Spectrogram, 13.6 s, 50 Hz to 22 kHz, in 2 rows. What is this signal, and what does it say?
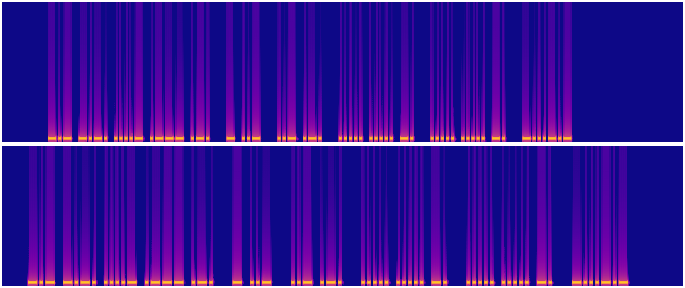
Morse code, heard as a keyed tone, about 46 wpm, 700 Hz. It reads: KC4JR TU UR 55N 55N <BK> KC4JR TU UR 55N 55N <BK>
